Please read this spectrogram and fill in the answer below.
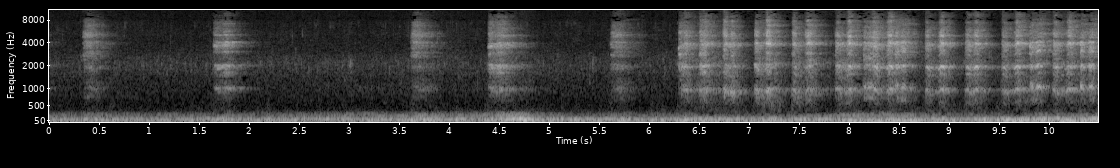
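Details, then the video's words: Muntjac deer in Norfolk woodland at dusk, late winter: five sharp barks spaced about a second apart, then a rapid run of dense, chattering calls, likely pheasants and birdsong, over the loud rush of a brook. "Barking muntjac deer"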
